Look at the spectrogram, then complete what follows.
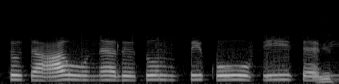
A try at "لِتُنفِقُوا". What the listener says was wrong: لتنفقوا، ما تسيبيش الغنة.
